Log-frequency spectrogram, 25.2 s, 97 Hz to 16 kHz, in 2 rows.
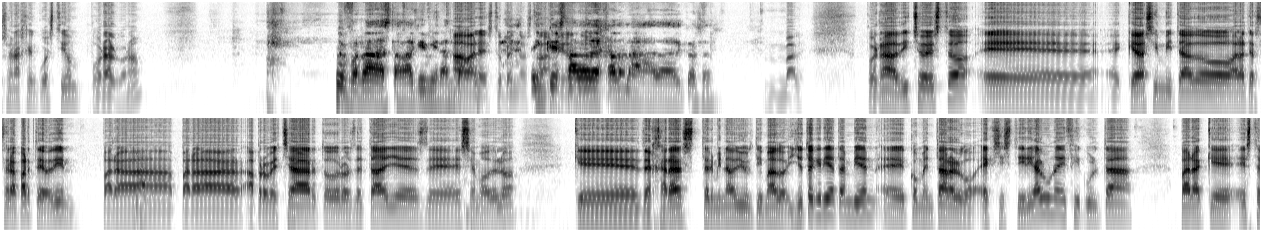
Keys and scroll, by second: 1.3-3.0 typing, 4.4 shift+s, 6.0 shift+f, 6.4 shift+f, 7.3 s.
